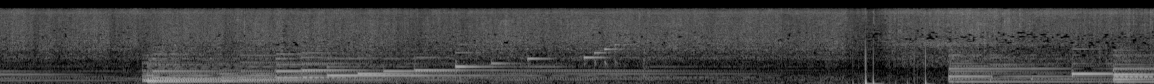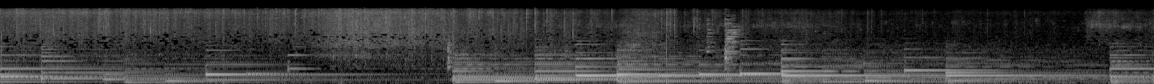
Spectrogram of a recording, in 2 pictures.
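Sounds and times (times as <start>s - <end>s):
background music with held notes: 0.0s - 7.3s
food sizzling in a hot wok: 0.0s - 23.0s.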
